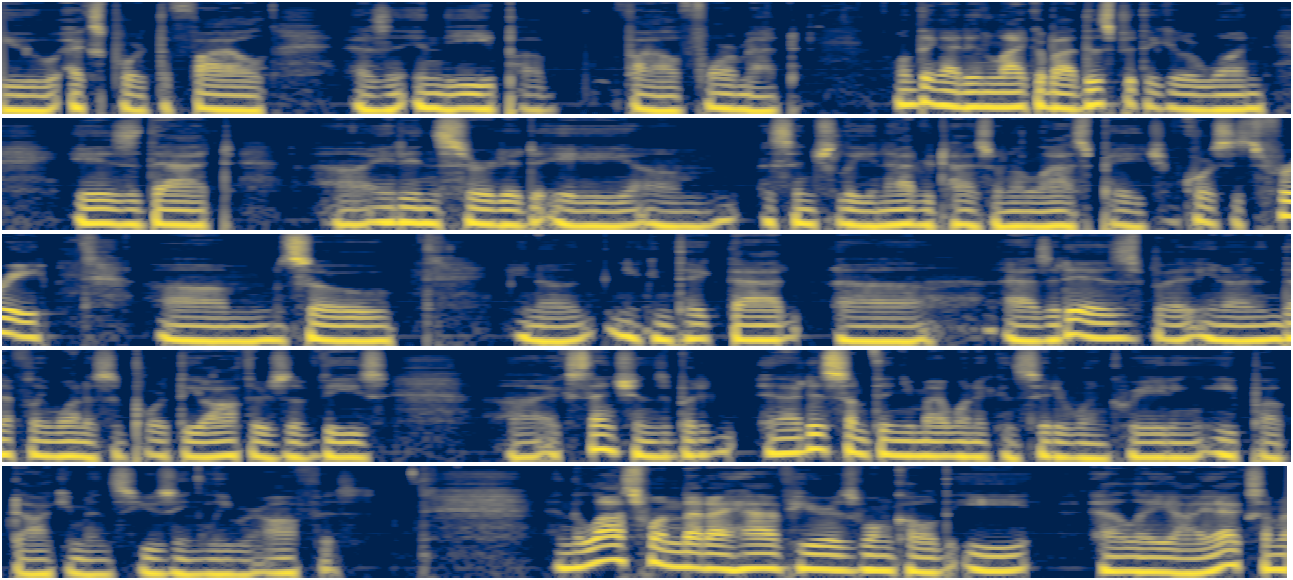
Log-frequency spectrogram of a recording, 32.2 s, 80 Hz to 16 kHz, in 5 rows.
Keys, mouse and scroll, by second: 4.4-4.9 scroll down 2, 9.9-10.5 scroll up 2, 14.7-15.9 scroll up 2, 17.9 click, 18.5-19.2 scroll up 2, 19.2-19.8 scroll down 1, 23.9-25.1 scroll up 2, 25.6-26.6 scroll up 2, 28.0 click.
